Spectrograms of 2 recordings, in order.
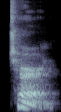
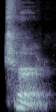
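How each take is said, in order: First: It starts with a hard t sound. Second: It starts with a ch-like sound. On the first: "In American English, a hard T" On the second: "In British English, it'll be a C H"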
